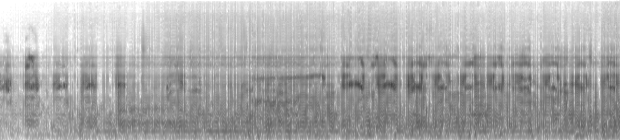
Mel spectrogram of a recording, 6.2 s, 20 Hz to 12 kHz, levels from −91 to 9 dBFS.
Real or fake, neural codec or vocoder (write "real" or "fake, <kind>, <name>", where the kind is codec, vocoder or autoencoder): fake, vocoder, BigVGAN v2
